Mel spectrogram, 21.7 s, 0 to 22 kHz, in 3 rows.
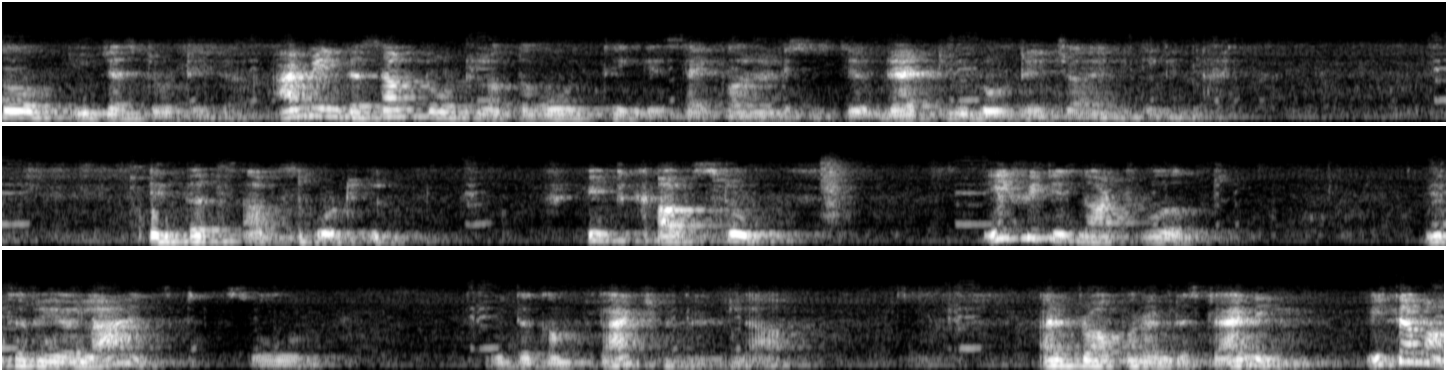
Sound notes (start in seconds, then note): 9.9 she laughs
